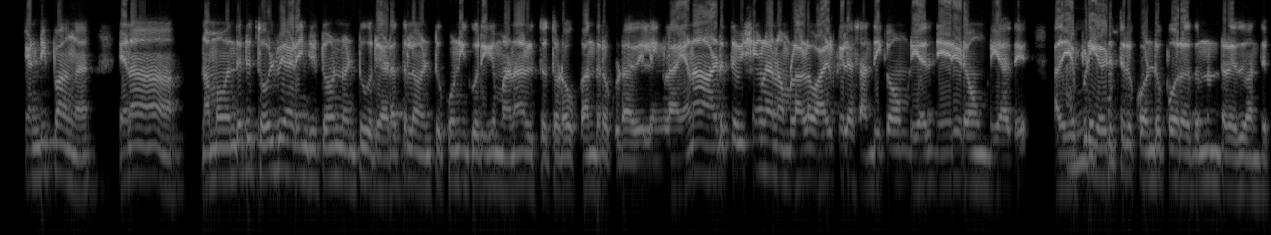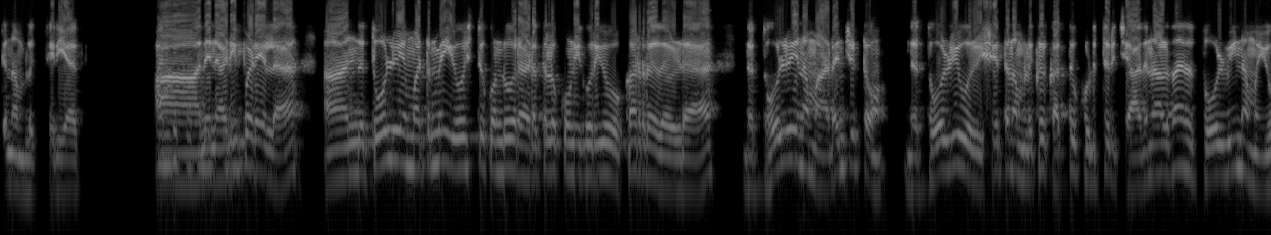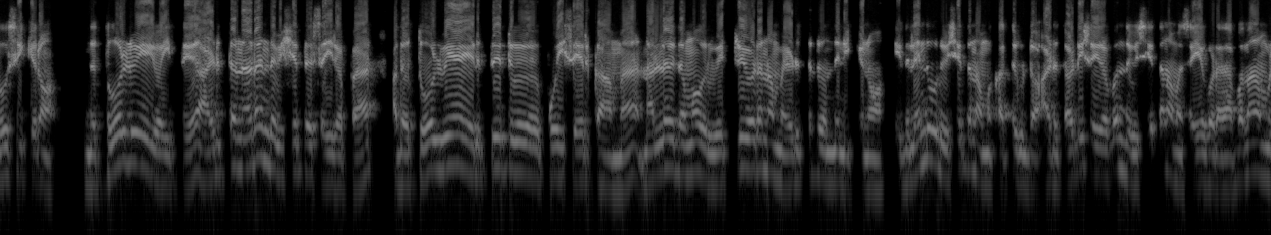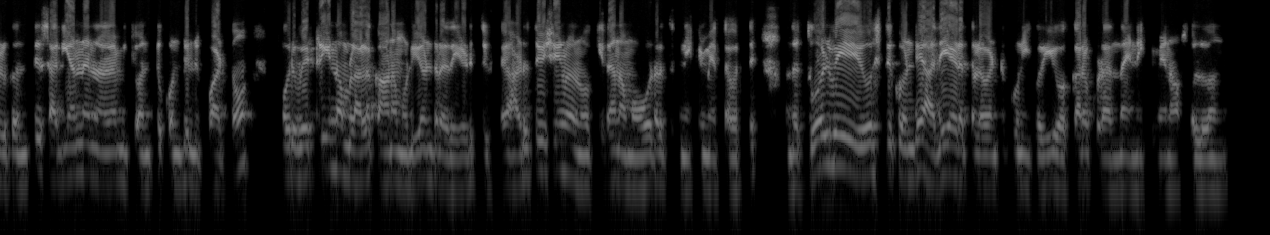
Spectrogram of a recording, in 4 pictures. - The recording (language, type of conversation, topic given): Tamil, podcast, சிறிய தோல்விகள் உன்னை எப்படி மாற்றின?
- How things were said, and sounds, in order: none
